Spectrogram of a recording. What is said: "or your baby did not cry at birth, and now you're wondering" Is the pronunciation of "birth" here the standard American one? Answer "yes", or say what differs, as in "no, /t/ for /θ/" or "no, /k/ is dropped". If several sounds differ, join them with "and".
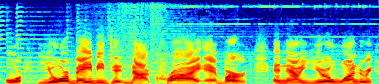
yes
